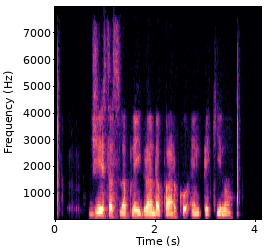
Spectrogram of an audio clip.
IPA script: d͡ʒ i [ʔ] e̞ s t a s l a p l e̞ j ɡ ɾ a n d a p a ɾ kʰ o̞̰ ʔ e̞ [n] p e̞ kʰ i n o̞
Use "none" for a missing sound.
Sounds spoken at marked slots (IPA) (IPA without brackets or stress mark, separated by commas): none, n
